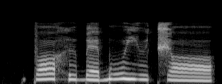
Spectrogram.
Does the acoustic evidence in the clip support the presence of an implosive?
yes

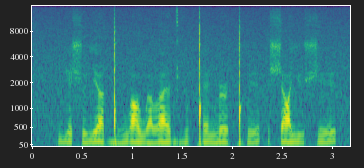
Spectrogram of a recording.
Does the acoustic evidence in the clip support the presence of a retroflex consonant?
yes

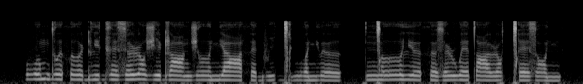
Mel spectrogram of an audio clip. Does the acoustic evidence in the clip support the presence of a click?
yes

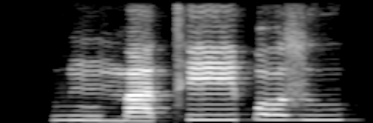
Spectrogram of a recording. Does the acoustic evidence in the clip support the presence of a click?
no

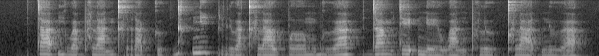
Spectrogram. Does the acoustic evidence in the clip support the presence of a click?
no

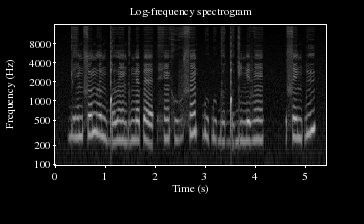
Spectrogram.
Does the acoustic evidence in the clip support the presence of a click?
yes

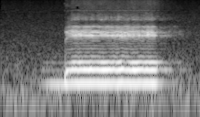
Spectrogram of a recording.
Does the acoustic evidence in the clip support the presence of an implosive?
no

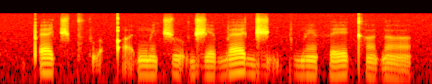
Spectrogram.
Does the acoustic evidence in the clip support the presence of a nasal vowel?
yes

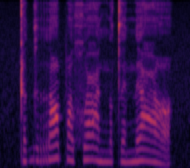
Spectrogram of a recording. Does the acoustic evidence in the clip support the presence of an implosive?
no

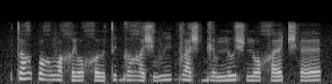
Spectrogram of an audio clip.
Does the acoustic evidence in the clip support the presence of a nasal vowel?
no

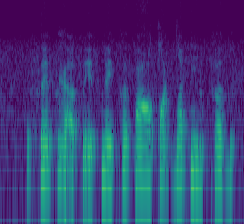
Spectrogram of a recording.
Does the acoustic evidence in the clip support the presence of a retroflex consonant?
yes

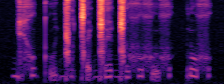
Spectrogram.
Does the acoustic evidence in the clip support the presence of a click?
yes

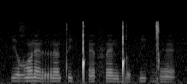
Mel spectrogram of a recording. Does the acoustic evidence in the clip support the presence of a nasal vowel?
yes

